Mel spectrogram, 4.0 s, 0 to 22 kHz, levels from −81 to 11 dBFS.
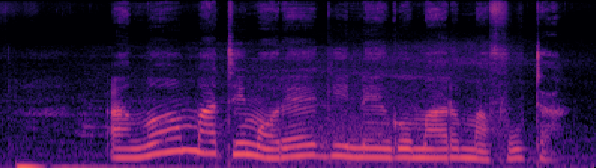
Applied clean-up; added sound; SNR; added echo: none; Fixed-wing aircraft, airplane; 19 dB; none.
